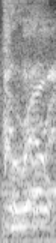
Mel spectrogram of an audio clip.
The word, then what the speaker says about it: Corel: real fast welcome to Corell prison I always pronounce it Coral not Corell no wouldn't try that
